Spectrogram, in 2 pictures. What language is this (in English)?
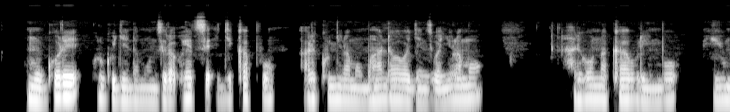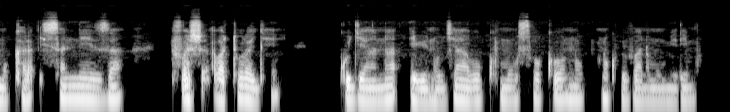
Kinyarwanda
